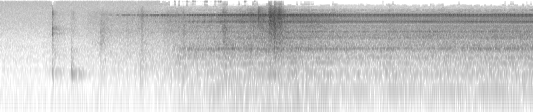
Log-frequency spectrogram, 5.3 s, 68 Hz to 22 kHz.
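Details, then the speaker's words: Walker Turner 900-series drill press converted to a milling machine, on a new stand, rewired for 240 V through a VFD and run mid RPM band to warm up. Handling clicks, then a clean motor whine settling steady. Normal spindle run-up, smooth. "It feels really nice. It feels really good and smooth."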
